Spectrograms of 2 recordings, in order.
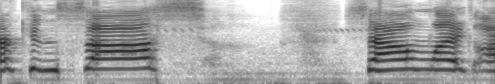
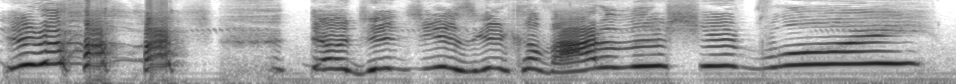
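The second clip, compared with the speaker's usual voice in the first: laughing yell; 7 semitones higher than usual. Real, not acted. Laughing yell repeating joke.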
